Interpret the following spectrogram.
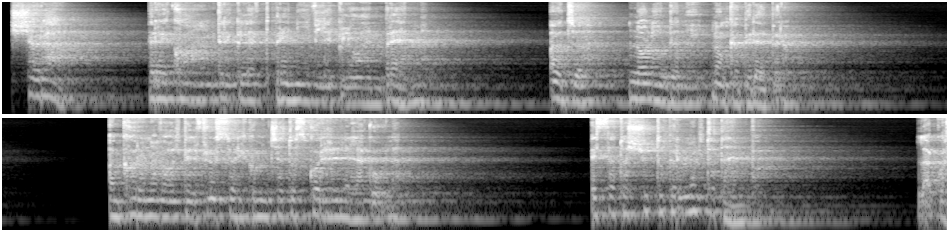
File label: Intro Sp, ita; Yeesha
